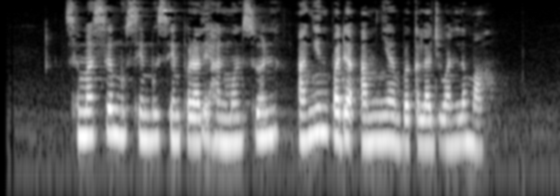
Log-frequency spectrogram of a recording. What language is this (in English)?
Malay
